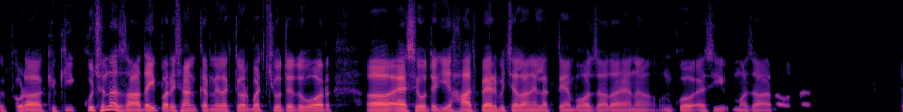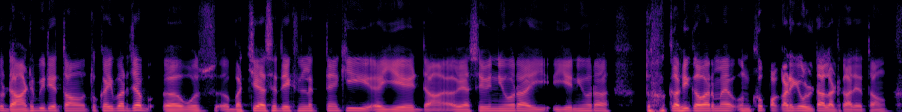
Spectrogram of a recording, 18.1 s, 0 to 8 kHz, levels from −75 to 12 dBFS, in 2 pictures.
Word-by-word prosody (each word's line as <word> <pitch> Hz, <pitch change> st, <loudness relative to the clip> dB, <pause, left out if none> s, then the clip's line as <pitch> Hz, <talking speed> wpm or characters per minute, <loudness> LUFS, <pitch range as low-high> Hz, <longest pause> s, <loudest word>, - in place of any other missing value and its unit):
थोड़ा 110 Hz, 0 st, +2 dB
क्योंकि 115 Hz, +10 st, -9 dB
कुछ 175 Hz, -1 st, +1 dB
ना 225 Hz, +6 st, +3 dB
ज़्यादा 105 Hz, +3 st, +3 dB
ही 150 Hz, -, +5 dB
परेशान 135 Hz, -3 st, 0 dB
करने 125 Hz, 0 st, -1 dB
लगते 120 Hz, +3 st, -1 dB
हैं -, -, +4 dB
और -, -, -9 dB
बच्चे 115 Hz, +4 st, -2 dB
होते 135 Hz, +1 st, -1 dB
हैं 135 Hz, -, 0 dB
तो 135 Hz, -, 0 dB
वो 140 Hz, -, 0 dB
और 130 Hz, -, +3 dB, 0.4 s
अ, 110 Hz, +1 st, +6 dB
ऐसे 115 Hz, +5 st, +5 dB
होते 140 Hz, +1 st, +1 dB
है 140 Hz, -, -5 dB
कि 145 Hz, -, +1 dB
हाथ-पैर 110 Hz, +2 st, +3 dB
भी 125 Hz, -, -4 dB
चलाने 110 Hz, -2 st, +1 dB
लगते 105 Hz, 0 st, -4 dB
है 105 Hz, -, -1 dB
बहुत 100 Hz, -1 st, -3 dB
ज़्यादा 100 Hz, 0 st, -2 dB
है 100 Hz, +2 st, -3 dB
ना? 125 Hz, -3 st, -6 dB
उनको 105 Hz, +6 st, -4 dB
ऐसे 105 Hz, +2 st, -6 dB
ही 110 Hz, -, -7 dB
मज़ा 100 Hz, 0 st, -6 dB
आ 95 Hz, -1 st, -3 dB
रहा 90 Hz, -, -11 dB
होता 90 Hz, +1 st, -15 dB
है। -, -, -14 dB, 0.9 s
तो 145 Hz, -, -3 dB
डाँट 115 Hz, +2 st, +3 dB
भी 145 Hz, -, -1 dB
देता 140 Hz, -1 st, -1 dB
हूँ 130 Hz, -1 st, -2 dB
तो 130 Hz, -, -8 dB
कई 140 Hz, 0 st, +1 dB
बार 155 Hz, 0 st, 0 dB
जब 165 Hz, -2 st, +2 dB
अ, -, -, +2 dB
वो 115 Hz, 0 st, +1 dB
स 110 Hz, -1 st, -9 dB, 0.2 s
बच्चे 110 Hz, +7 st, 0 dB
ऐसे 135 Hz, +3 st, +3 dB
देखने 135 Hz, 0 st, -1 dB
लगते 140 Hz, +1 st, -4 dB
है 145 Hz, -, -3 dB
कि 150 Hz, +2 st, -6 dB, 0.4 s
ये 120 Hz, +2 st, +2 dB
डा 100 Hz, -, -3 dB, 0.3 s
ऐसे 115 Hz, +6 st, -3 dB
भी 135 Hz, -, -2 dB
नहीं 135 Hz, -1 st, -3 dB
हो 135 Hz, -, -1 dB
रहा 140 Hz, -2 st, +2 dB
ये 110 Hz, 0 st, -3 dB
नहीं 125 Hz, +2 st, -6 dB
हो 135 Hz, -, -4 dB
रहा 135 Hz, -2 st, -2 dB, 0.4 s
तो 130 Hz, -, -1 dB
कभी-कभार 140 Hz, 0 st, +5 dB
मैं 145 Hz, +1 st, 0 dB, 0.2 s
उनको 120 Hz, +5 st, -4 dB
पकड़ 130 Hz, -2 st, +2 dB
के 135 Hz, -, 0 dB
उल्टा 135 Hz, -1 st, +3 dB
लटका 105 Hz, -5 st, +1 dB
देता 95 Hz, 0 st, -4 dB
हूँ। 90 Hz, +1 st, -8 dB
125 Hz, 260 wpm, -23 LUFS, 110-135 Hz, 0.9 s, अ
